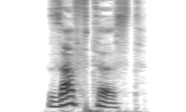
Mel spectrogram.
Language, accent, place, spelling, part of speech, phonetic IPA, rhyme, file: German, Germany, Berlin, saftest, verb, [ˈzaftəst], -aftəst, De-saftest.ogg
- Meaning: inflection of saften: 1. second-person singular present 2. second-person singular subjunctive I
